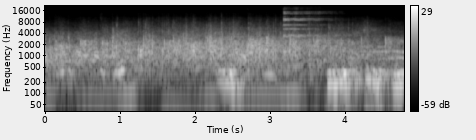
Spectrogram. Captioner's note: some people are even clapping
